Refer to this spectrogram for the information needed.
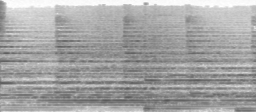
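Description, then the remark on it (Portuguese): Church bells peal steadily, with fresh strikes about once a second layering over a rich, sustained ringing. The sound is loud and full, with no voices present. “Mas como não confio na memória dos homens, conto com a memória dos sinos.”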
